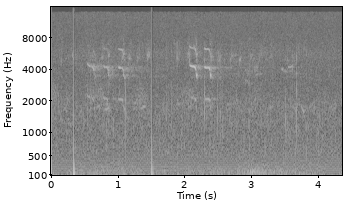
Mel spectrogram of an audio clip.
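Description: Steady rain hiss with two sharp clicks, and a bird calling in clusters of short high chirps about half a second in and again about two seconds in.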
